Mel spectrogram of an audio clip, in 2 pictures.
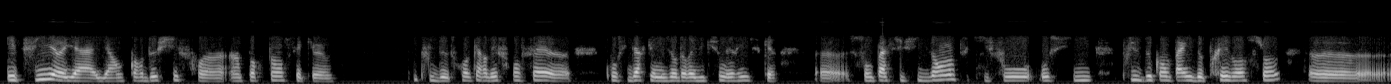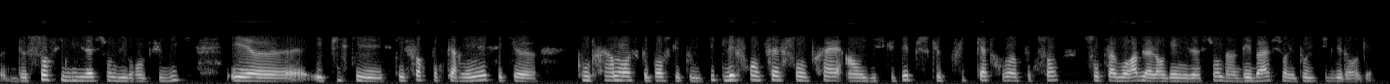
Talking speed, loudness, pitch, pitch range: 200 wpm, -24 LUFS, 180 Hz, 165-195 Hz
